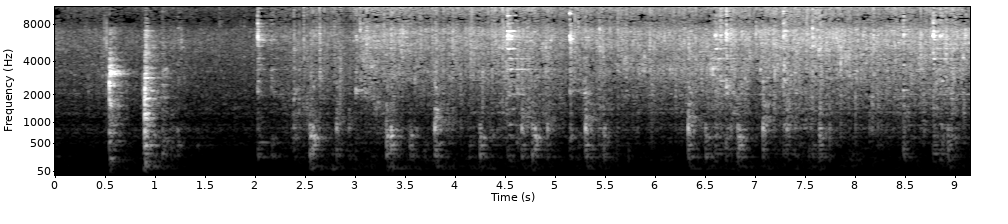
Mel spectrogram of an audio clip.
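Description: Potatoes and eggplant fry together in oil with a continuous crackling sizzle, punctuated by sharp scraping clicks from stirring, loudest near the start and then settling into a steady hiss.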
